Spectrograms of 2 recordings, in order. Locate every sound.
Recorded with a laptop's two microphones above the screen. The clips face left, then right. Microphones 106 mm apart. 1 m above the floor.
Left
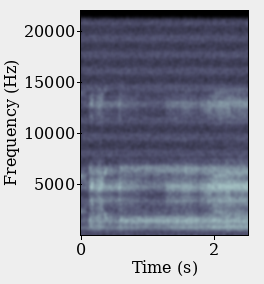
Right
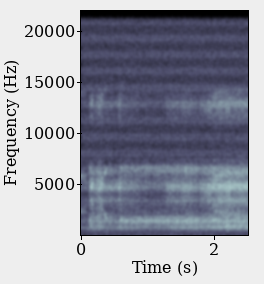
Only background noise.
